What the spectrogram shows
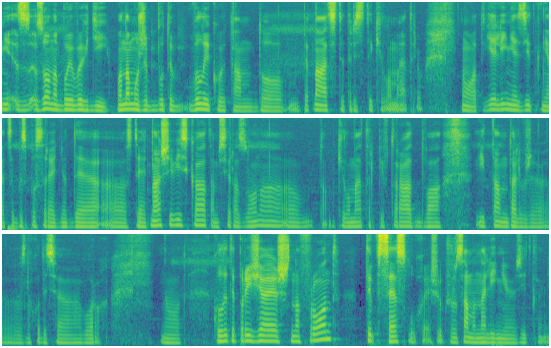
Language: Ukrainian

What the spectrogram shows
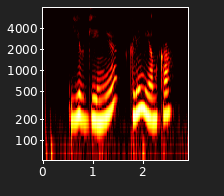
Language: Russian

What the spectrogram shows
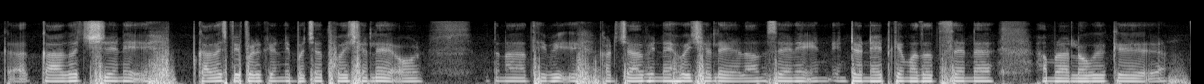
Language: Maithili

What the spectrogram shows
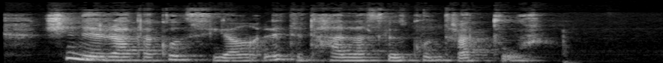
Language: Maltese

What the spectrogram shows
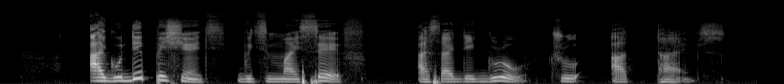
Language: Nigerian Pidgin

